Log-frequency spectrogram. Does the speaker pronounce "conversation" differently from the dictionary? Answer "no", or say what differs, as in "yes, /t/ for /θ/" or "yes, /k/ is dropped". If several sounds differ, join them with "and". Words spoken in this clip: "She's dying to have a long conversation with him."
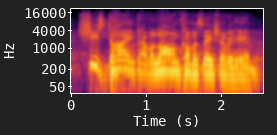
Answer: no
